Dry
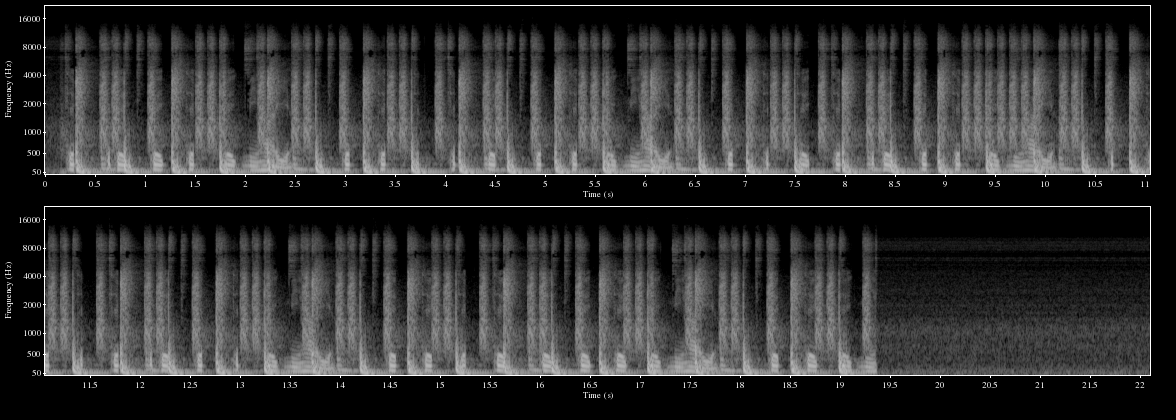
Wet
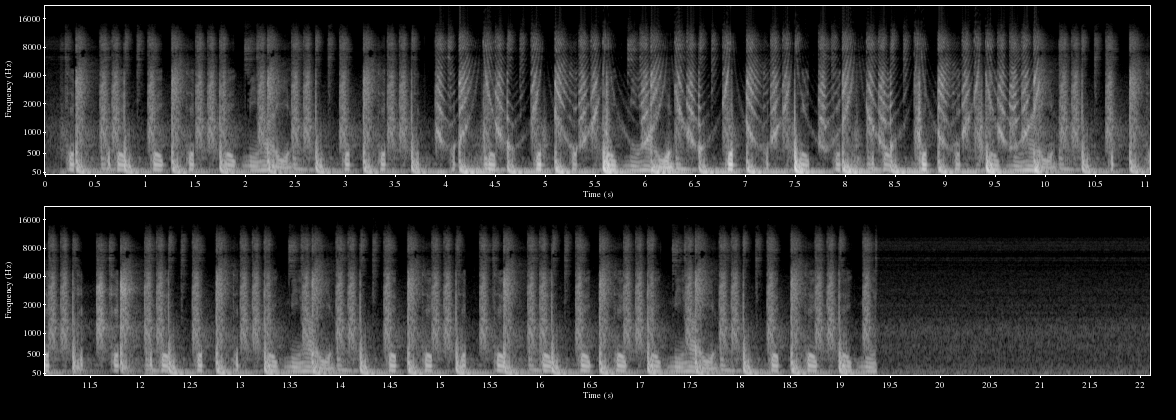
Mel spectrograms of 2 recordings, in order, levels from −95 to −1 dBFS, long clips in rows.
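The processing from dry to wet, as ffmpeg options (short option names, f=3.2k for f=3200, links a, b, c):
-filter_complex "[0:a]asplit=3[a][b][c];[a]afade=t=out:st=3.92:d=0.02[d];[b]aphaser=in_gain=1:out_gain=1:delay=1.7:decay=0.74:speed=1.6:type=triangular,afade=t=in:st=3.92:d=0.02,afade=t=out:st=9.94:d=0.02[e];[c]afade=t=in:st=9.94:d=0.02[f];[d][e][f]amix=inputs=3:normalize=0,asettb=1/sr,asplit=3[g][h][i];[g]atrim=end=11.344[j];[h]atrim=start=11.34:end=12.06,asetpts=PTS-STARTPTS,afade=t=in:d=0.004:c=qsin,afade=t=out:st=0.716:d=0.004:c=qsin,highpass=160,equalizer=f=1.2k:t=q:w=4:g=7,equalizer=f=1.7k:t=q:w=4:g=5,equalizer=f=2.9k:t=q:w=4:g=9,lowpass=f=9.5k:w=0.5412,lowpass=f=9.5k:w=1.3066[k];[i]atrim=start=12.056[l];[j][k]acrossfade=d=0.004:c1=hsin:c2=qsin[m];[m][l]acrossfade=d=0.004:c1=qsin:c2=hsin"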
